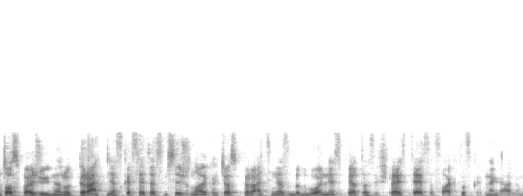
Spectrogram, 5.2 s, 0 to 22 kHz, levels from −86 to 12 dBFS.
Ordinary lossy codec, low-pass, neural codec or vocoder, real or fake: MP3, 48 kbps; 7.2 kHz; none; real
